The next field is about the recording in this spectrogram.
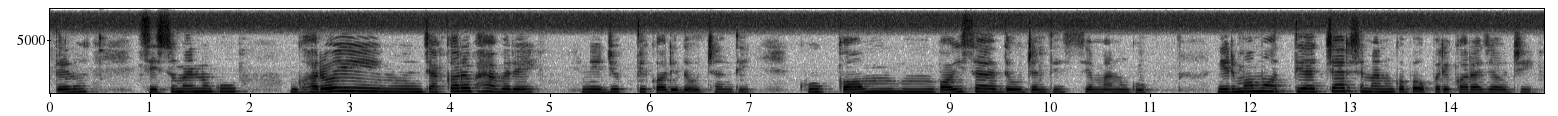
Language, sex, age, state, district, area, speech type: Odia, female, 30-45, Odisha, Bhadrak, rural, spontaneous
